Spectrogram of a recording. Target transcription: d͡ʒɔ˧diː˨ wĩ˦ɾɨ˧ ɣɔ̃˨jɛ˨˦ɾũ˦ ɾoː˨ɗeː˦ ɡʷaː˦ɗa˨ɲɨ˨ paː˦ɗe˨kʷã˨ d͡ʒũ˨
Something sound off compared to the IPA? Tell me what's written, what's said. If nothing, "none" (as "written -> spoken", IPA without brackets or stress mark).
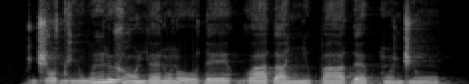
e˨ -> ɛ˨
